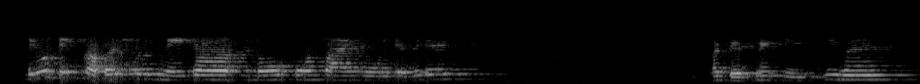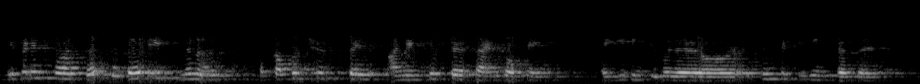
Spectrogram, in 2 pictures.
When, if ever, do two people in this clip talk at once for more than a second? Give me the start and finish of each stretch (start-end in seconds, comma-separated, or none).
none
